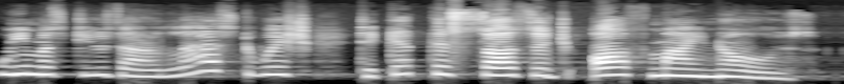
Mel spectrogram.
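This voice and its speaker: An upset woodcutter complains in an exasperated, high voice, as a woman reading a children's story puts him on. He speaks slowly. The reading rings with a long reverberant tail. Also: clean studio sound. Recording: reverberant room.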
